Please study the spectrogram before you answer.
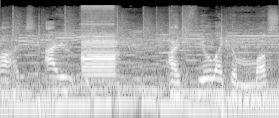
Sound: buzzer

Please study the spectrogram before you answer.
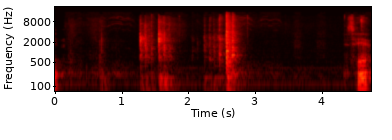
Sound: keyboard chattering

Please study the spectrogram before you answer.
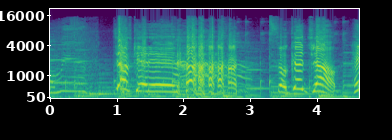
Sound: laughs

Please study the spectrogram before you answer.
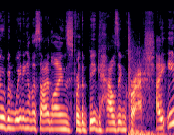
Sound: bomb explosion

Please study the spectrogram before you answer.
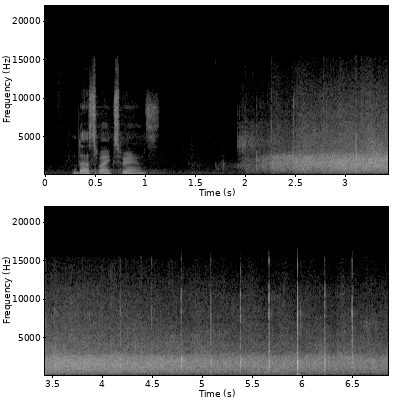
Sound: applause

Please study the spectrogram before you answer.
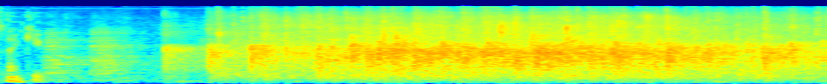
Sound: applause

